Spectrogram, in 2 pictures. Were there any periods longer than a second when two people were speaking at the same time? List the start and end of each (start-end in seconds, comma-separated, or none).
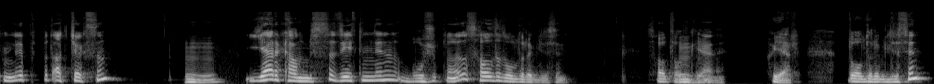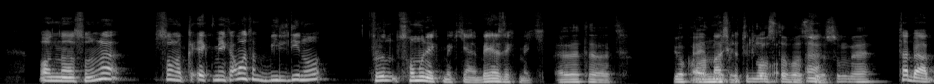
16.2-17.7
